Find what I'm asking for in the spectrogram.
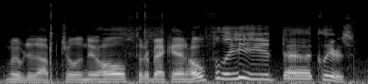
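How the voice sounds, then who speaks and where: A young man talks loosely while he works, joking and leaving sentences unfinished. His voice sits in a middle pitch. The camera picks up a lot of background noise around him. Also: huge pitch swings, brisk, creaky. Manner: joking, laid-back, trailing off mid-sentence. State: out of breath. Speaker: race team member filming. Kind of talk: casual chat while loading gear. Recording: noisy camera audio.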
